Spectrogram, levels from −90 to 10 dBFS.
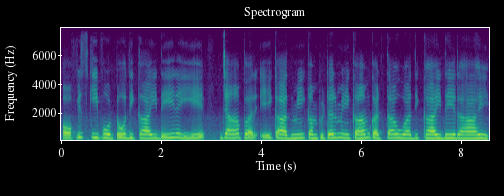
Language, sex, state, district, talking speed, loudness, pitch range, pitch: Hindi, female, Rajasthan, Jaipur, 140 wpm, -14 LUFS, 245-270 Hz, 255 Hz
